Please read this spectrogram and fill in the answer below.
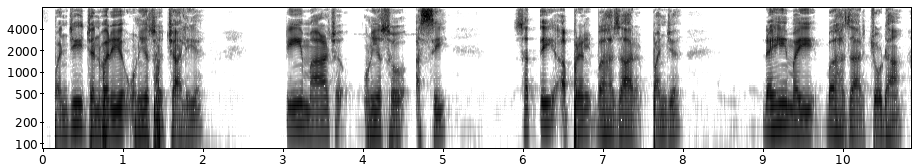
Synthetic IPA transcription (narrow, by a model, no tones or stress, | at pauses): pɐ̃ɲd͡ʑid͡ʑɐnʋəɾiʊ̰ɽ̃iːɦsɔːt͡ɕaːliːɦ | ʈĩːmaːɾt͡ɕ | ʊɽ̃iːɦsɔːɐsiː | sɐt̪iɐpɾɪːlɓɐɦɐzaːɾpɐ̃ɲd͡ʑ | ɗɐɦĩmɐiɓɐɦɐzaːɾt͡ɕɔːɖʱã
